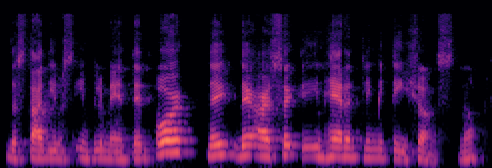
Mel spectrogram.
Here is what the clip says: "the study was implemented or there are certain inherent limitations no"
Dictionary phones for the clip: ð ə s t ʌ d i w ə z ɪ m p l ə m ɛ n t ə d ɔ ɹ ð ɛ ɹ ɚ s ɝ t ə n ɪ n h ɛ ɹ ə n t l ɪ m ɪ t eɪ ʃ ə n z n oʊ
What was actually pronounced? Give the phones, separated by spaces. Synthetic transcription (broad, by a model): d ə s t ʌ d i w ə s ɪ m p l ə m ɛ n t ə d ɔ ɹ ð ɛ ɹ ɚ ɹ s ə ɪ n h ɛ ɹ ə n t l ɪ m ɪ t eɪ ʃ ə n s n oʊ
